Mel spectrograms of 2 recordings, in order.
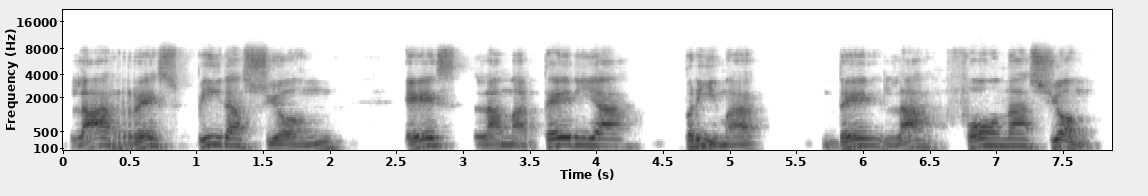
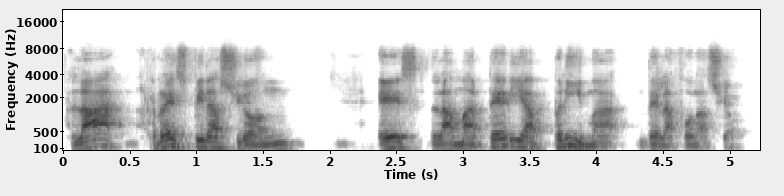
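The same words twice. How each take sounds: First: Each word slow and drawn out for note-taking; slow dictation. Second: Said in the usual way. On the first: Shown as a demonstration. Teacher dictating to students, slow and stretched. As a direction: dictate la respiración es la materia prima slowly, rising on materia. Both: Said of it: "pueden anotar esto".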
